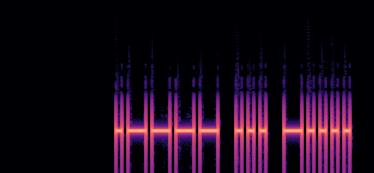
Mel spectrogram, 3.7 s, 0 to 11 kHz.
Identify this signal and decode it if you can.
Morse code, heard as a keyed tone, about 20 wpm, 700 Hz. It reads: 1S6
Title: Three Challenging Letter-Number Combinations 20wpm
